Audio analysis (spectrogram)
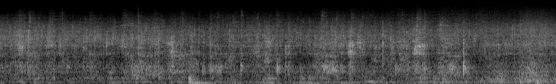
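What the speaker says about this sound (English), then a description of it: "once the butter's melted, we're going to throw in the ajwain" Carom seeds (ajwain) sizzling in melted butter in a pan, a continuous crackling fry with occasional stirring scrapes, close and fairly loud, with no talking.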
